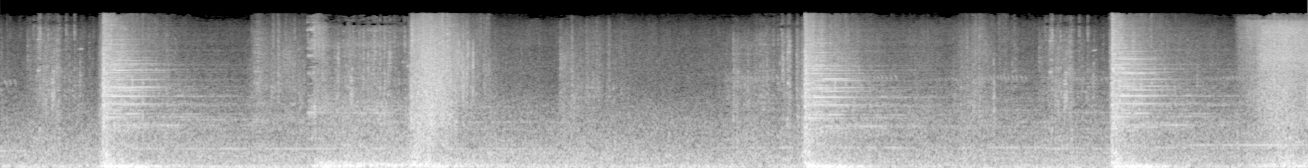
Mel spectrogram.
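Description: Heavy blades clash and strike with sharp metallic hits.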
